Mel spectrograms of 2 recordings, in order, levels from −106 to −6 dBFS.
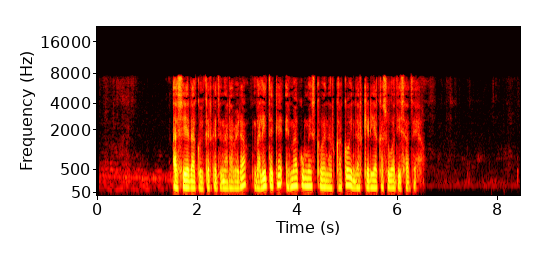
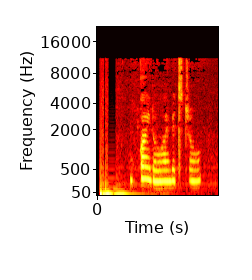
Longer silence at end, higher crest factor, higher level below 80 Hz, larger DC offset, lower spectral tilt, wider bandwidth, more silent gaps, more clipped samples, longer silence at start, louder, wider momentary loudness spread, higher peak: first, 2 s vs 0.35 s; about the same, 22 dB vs 18 dB; second, -72 dBFS vs -40 dBFS; neither; first, -6 dB/octave vs -4 dB/octave; second, 8 kHz vs 11.5 kHz; neither; neither; first, 1.5 s vs 0.05 s; second, -30 LUFS vs -26 LUFS; second, 8 LU vs 16 LU; about the same, -8 dBFS vs -8 dBFS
